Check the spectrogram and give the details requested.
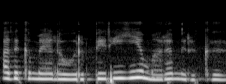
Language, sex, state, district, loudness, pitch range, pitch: Tamil, female, Tamil Nadu, Nilgiris, -14 LUFS, 235-275 Hz, 250 Hz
